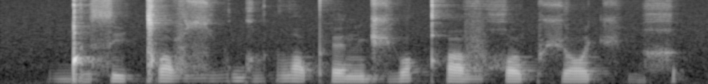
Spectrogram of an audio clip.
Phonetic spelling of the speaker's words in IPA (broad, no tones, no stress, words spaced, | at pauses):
ɡ͡ǃɪsiǀɔv zˤṳ ɡɔ̤ɡðˤipʰɛ nd͡ʒə̤wqʰov χop ʃɔt͡ʃʰi̤χ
